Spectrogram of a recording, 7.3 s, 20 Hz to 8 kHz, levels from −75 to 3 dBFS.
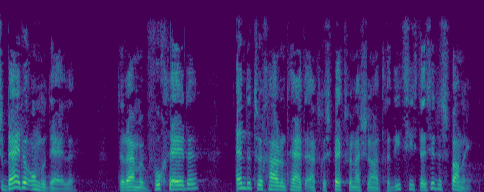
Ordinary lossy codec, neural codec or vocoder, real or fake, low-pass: none; vocoder, 44.1 kHz, 128 mel bands every 512 samples, BigVGAN v2; fake; 7.2 kHz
